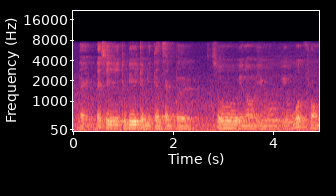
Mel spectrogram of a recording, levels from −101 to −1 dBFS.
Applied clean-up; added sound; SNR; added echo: none; none; none; none.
